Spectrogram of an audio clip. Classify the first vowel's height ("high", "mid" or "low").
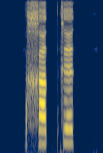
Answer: low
